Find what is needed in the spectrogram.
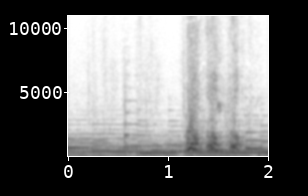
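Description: Soft background music with long held notes; a little over a second in, a dog gives three quick, short yips.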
